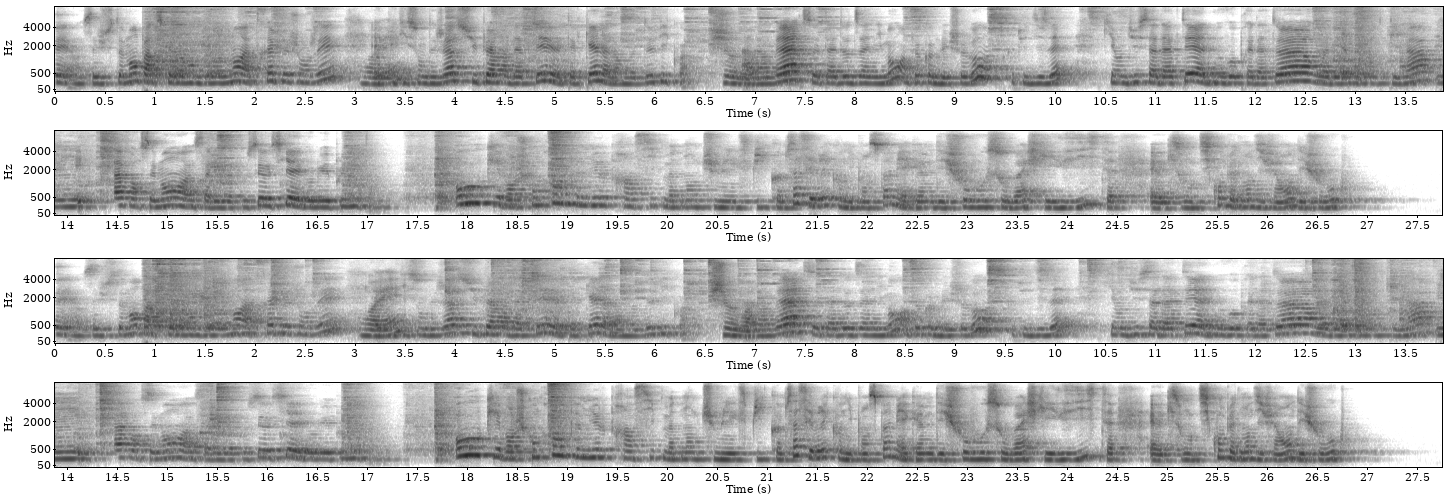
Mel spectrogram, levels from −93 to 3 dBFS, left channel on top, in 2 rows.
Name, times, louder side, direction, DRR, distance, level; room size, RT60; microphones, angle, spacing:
voice 1, 0.0-6.4 6.9-13.9 14.4-17.2, left 3 dB, 45° left, 6 dB, 0.4 m, -29 dB
sound 1, 0.9-2.7 3.5-3.6 3.9-8.2 8.5-8.8 9.3-10.8 12.1-12.2 12.5-14.6 15.3-15.7 16.1-16.2 16.7-17.0 17.4-18.0 18.3-19.1, right 3 dB, 70° right, 1.0 m, -35 dB
voice 2, 3.0-3.5 6.6-7.0 13.8-14.2 17.9-26.8, right 3 dB, 45° right, 5 dB, 0.4 m, -28 dB
4.6 x 2.7 x 2.9 m, 0.86 s
head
